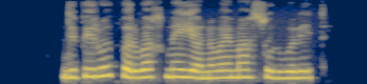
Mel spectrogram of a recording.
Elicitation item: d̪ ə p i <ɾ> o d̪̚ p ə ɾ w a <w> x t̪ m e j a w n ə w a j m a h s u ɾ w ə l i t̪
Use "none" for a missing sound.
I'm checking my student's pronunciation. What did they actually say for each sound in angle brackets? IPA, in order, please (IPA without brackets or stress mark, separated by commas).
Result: ɾ, none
